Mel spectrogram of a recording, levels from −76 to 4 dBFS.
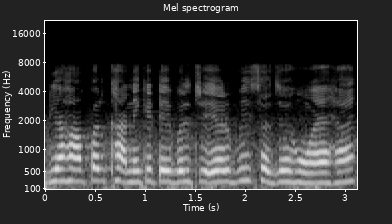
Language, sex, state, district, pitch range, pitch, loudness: Hindi, female, Haryana, Rohtak, 255-275 Hz, 265 Hz, -12 LUFS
